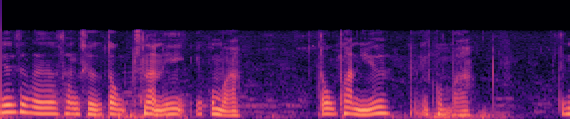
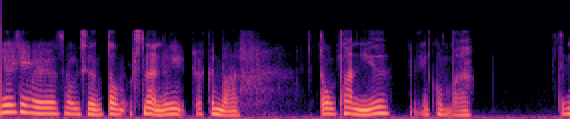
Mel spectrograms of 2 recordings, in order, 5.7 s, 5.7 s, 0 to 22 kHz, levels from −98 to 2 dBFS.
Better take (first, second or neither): first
